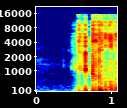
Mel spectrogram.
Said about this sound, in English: Ooh, that was a good crunch. I could hear that in the headphones.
